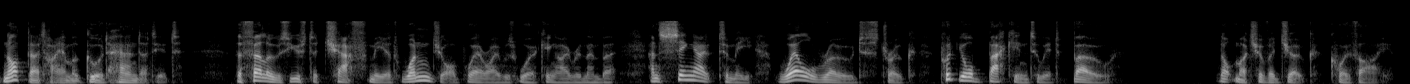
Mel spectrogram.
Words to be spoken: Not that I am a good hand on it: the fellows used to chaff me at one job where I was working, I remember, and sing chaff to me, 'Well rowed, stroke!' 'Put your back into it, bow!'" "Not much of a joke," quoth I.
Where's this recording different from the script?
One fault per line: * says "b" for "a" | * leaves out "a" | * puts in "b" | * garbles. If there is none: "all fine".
* says "at" for "on"
* says "out" for "chaff"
